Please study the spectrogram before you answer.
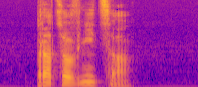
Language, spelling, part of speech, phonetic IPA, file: Polish, pracownica, noun, [ˌprat͡sɔvʲˈɲit͡sa], Pl-pracownica.ogg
